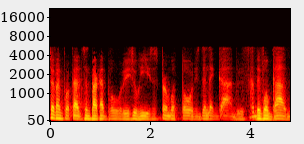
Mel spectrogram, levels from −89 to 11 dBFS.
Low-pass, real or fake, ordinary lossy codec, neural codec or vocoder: 5.4 kHz; fake; AAC, 32 kbps; codec, 16 kHz, 0.5 kbps, X-Codec, HuBERT features, trained on general audio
